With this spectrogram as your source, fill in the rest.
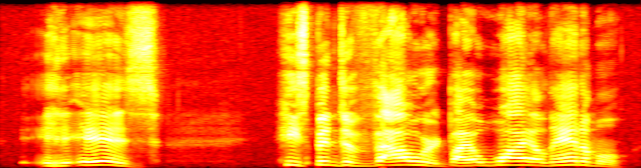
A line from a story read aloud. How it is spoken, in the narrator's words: Israel cried out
